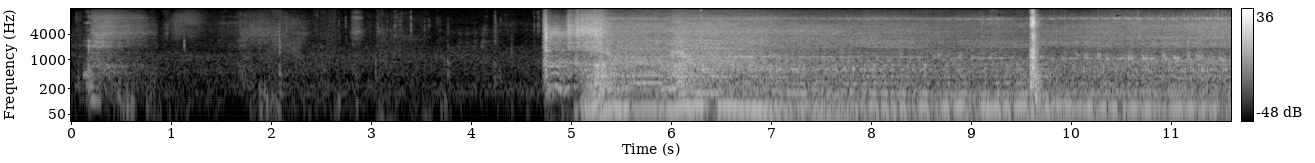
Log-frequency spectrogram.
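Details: Lotus Elite first start after timing belt replacement, engine cold: quick crank and clean catch, settling into steady even run with smooth revs and no slapping or rattle; timing correct.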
